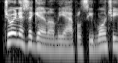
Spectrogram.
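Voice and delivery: normal talking voice

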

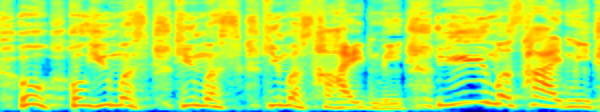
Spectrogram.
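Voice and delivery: panicked plea. Acted. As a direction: beg in panic. Giant begs in panic.

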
